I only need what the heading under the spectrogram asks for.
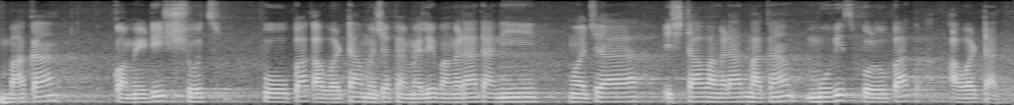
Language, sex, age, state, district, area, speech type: Goan Konkani, male, 18-30, Goa, Quepem, rural, spontaneous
